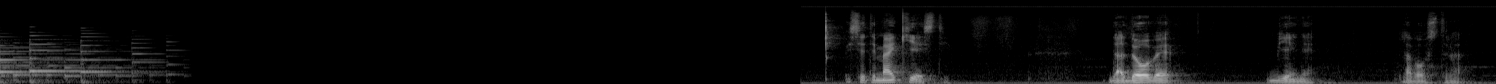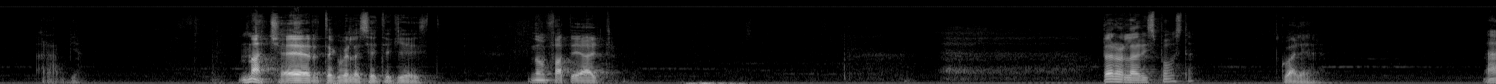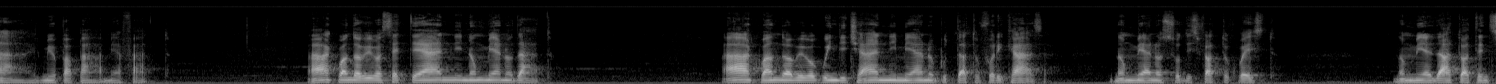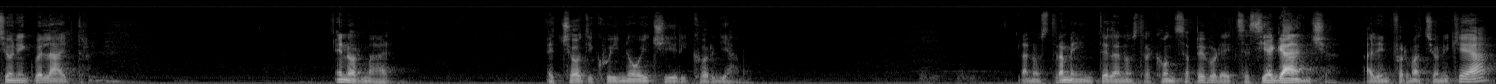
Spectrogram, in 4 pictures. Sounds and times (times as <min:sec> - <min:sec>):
Speech: 0:08.4 - 0:09.6, 0:11.1 - 0:11.9, 0:12.7 - 0:13.3, 0:14.0 - 0:14.7, 0:15.3 - 0:15.9, 0:17.4 - 0:19.4, 0:20.2 - 0:21.2, 0:26.0 - 0:27.0, 0:27.8 - 0:28.3, 0:29.8 - 0:31.7, 0:33.0 - 0:35.5, 0:37.2 - 0:42.7, 0:43.9 - 0:46.1, 0:48.2 - 0:49.0, 0:50.3 - 0:52.4, 0:55.1 - 0:59.8.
